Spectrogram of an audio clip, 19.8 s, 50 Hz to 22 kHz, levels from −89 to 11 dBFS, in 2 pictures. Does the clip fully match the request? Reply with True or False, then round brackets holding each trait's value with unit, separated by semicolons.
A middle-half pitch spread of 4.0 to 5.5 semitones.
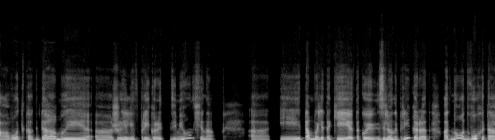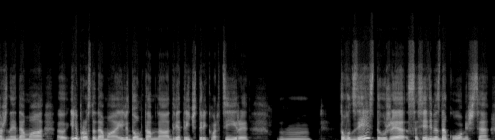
True (5.2 semitones)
